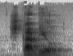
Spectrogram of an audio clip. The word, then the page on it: stabiel: /staˈbil/; /sta.bi:l/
